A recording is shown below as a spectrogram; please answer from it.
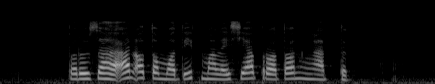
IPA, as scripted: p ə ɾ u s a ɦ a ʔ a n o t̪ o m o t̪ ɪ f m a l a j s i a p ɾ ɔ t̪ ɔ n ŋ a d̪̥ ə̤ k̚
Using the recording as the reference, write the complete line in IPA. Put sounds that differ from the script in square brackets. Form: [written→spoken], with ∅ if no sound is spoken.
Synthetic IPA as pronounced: p ə ɾ u s a ɦ a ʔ a n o t̪ o m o t̪ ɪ f m a l a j s i a p ɾ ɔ t̪ ɔ n ŋ a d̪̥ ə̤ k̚

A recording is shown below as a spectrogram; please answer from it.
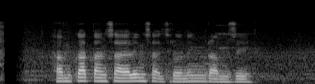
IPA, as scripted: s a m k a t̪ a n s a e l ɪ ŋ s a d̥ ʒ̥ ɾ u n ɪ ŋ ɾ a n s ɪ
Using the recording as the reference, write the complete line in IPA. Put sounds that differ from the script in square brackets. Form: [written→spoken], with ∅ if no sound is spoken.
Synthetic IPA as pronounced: [s→h] a m k a t̪ a n s a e l ɪ ŋ s a d̥ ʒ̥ ɾ [u→o] n ɪ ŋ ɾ a [n→m] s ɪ

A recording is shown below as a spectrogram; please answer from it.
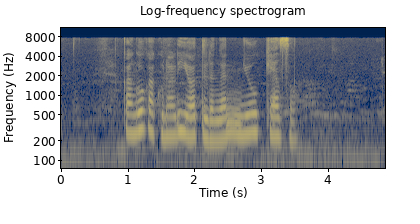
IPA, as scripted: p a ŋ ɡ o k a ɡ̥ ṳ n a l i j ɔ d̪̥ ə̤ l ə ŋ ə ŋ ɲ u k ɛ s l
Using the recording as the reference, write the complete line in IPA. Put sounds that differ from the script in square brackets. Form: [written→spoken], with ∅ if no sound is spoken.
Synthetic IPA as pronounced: [p→k] a ŋ ɡ o k a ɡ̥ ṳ n a l i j ɔ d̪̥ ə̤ l ə ŋ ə [ŋ→n] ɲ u k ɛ s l

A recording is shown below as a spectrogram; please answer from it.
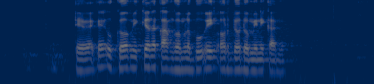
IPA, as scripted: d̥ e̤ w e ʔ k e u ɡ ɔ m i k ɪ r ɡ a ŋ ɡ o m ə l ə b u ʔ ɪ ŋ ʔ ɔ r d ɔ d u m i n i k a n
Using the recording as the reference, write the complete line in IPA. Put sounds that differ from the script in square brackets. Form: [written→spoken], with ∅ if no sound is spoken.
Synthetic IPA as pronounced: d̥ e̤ w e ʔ k e u ɡ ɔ m i k ɪ r [ɡ→k] a ŋ ɡ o m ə l ə b u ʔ ɪ ŋ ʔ ɔ r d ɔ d [u→o] m i n i k a n

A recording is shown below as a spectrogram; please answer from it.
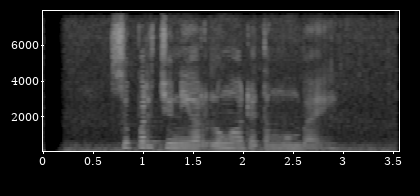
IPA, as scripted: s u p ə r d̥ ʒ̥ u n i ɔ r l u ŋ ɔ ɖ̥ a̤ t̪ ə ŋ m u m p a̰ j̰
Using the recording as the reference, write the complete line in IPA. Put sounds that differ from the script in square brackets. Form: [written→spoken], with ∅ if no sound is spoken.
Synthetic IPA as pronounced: s u p ə r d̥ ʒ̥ u n i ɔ r l u ŋ ɔ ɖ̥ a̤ t̪ ə ŋ m u m [p→b] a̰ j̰

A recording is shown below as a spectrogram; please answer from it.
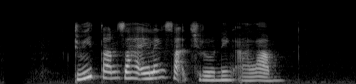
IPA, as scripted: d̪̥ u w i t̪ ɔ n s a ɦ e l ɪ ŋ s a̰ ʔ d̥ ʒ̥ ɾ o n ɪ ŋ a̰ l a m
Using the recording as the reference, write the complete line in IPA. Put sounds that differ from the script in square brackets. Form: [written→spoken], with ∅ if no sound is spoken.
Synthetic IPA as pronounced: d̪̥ u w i t̪ ɔ n s a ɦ e l ɪ ŋ s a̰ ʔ d̥ ʒ̥ ɾ o n ɪ ŋ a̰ l a m

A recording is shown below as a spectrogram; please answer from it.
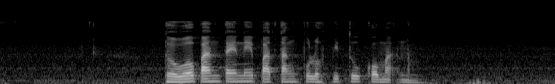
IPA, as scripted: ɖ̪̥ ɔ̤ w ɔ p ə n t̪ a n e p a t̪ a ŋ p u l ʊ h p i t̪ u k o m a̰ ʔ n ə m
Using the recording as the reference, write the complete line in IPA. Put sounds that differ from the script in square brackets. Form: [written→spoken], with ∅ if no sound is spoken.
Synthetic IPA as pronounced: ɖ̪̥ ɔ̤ w ɔ p [ə→a] n t̪ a n e p a t̪ a ŋ p u l ʊ h p i t̪ u k o m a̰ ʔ n ə m

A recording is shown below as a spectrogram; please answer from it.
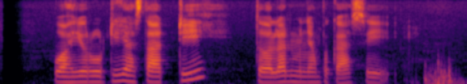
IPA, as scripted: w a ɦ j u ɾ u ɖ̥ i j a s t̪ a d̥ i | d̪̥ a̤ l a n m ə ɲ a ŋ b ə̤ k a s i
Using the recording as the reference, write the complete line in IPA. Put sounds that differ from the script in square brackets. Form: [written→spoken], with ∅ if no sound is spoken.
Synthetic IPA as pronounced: w a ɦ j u ɾ u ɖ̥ i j a s t̪ a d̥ i | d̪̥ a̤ l a n m ə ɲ a ŋ b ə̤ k a s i

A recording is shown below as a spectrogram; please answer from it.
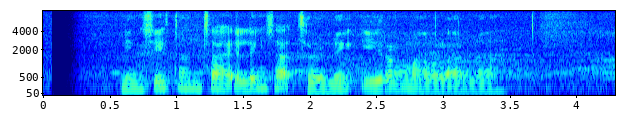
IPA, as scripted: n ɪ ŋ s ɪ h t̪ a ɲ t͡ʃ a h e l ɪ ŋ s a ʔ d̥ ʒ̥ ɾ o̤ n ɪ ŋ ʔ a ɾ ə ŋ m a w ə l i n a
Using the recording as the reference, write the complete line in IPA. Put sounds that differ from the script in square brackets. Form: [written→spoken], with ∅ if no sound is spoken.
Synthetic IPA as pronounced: n ɪ ŋ s ɪ h t̪ a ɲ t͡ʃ a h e l ɪ ŋ s a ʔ d̥ ʒ̥ ɾ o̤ n ɪ ŋ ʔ [a→i] ɾ ə ŋ m a w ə l [i→a] n a

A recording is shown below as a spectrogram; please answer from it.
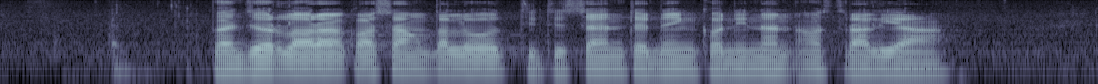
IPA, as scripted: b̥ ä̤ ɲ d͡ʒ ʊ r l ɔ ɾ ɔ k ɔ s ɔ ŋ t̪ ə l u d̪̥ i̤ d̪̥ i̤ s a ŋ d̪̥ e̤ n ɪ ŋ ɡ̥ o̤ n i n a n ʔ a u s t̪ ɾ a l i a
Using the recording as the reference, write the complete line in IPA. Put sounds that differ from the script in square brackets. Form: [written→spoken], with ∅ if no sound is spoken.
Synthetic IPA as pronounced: b̥ ä̤ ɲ d͡ʒ ʊ r l ɔ ɾ ɔ k ɔ s ɔ ŋ t̪ ə l u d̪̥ i̤ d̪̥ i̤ s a [ŋ→n] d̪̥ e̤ n ɪ ŋ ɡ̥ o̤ n i n a n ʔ a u s t̪ ɾ a l i a

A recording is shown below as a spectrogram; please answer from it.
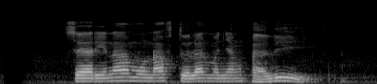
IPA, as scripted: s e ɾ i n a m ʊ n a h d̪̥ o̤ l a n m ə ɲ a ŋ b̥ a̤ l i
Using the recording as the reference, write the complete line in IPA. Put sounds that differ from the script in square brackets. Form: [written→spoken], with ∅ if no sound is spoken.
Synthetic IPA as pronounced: s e ɾ i n a m [ʊ→u] n a [h→f] d̪̥ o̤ l a n m ə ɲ a ŋ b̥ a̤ l i

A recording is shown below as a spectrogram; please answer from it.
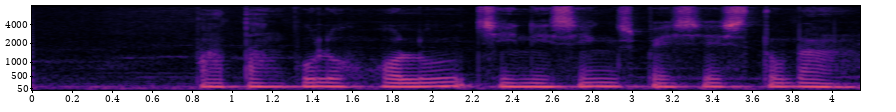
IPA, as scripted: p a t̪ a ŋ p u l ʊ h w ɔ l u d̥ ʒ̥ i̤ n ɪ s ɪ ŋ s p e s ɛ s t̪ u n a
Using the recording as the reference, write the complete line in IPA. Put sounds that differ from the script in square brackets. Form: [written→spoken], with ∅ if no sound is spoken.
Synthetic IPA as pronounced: p a t̪ a ŋ p u l ʊ h w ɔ l u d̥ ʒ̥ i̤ n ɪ s ɪ ŋ s p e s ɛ s t̪ u n a

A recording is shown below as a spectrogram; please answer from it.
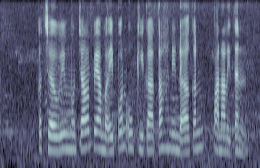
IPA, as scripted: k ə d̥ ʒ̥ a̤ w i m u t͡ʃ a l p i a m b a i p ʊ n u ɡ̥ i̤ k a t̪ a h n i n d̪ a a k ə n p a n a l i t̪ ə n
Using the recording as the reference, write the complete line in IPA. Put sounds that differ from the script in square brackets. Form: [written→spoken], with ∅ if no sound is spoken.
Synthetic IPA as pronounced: k ə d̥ ʒ̥ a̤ w i m u t͡ʃ a l p i a m b a i p ʊ n u ɡ̥ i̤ k a t̪ a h n i n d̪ a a k ə n p a n a l i t̪ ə n

